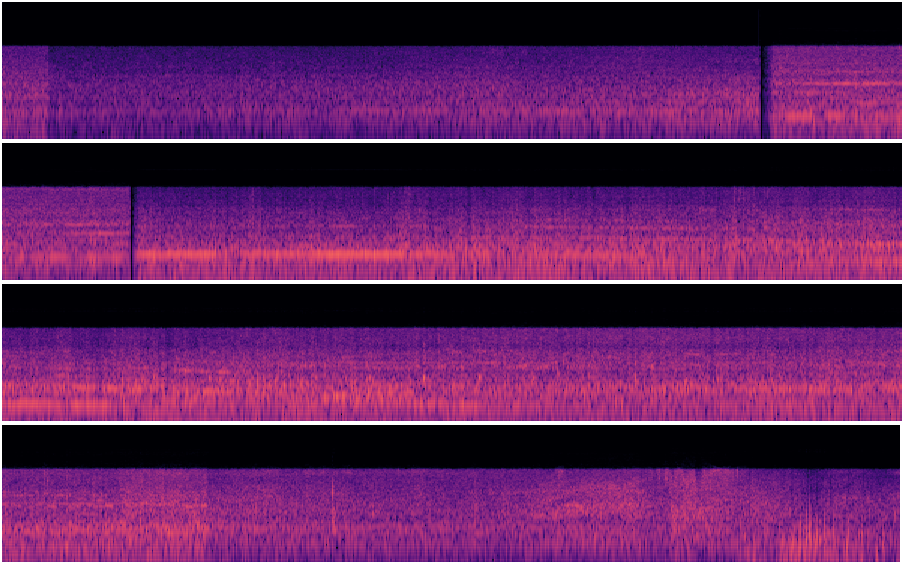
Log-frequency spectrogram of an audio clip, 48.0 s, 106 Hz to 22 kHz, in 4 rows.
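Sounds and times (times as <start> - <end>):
road noise: 0.0 - 47.9
wind noise: 13.8 - 41.9, 42.6 - 47.9.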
